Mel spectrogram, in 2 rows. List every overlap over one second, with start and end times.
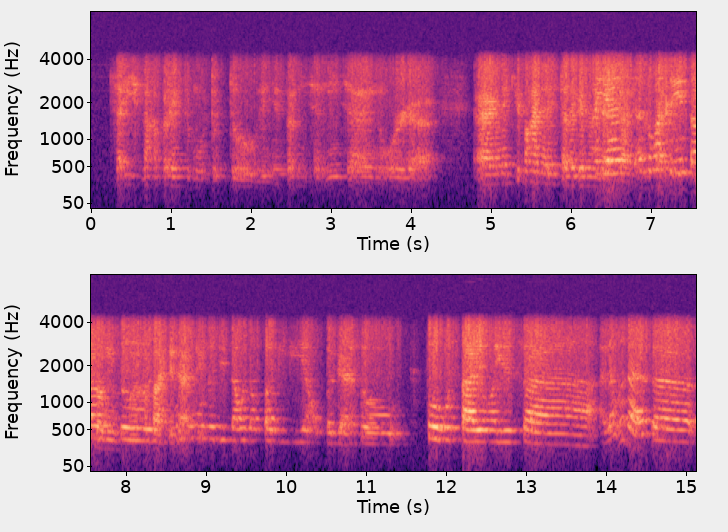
6.3-9.0

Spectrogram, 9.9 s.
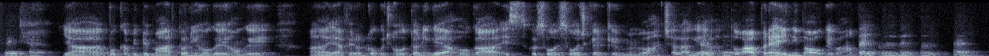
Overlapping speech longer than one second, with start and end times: none

